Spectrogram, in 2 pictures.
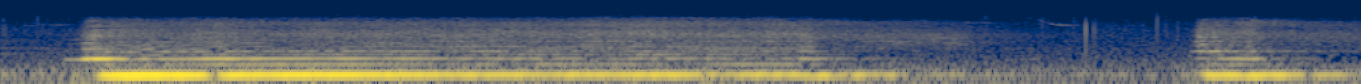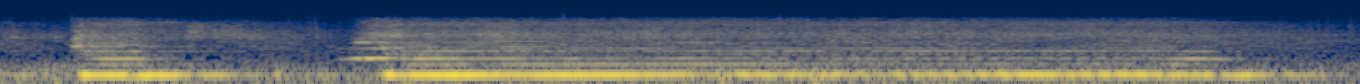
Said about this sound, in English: What you've just heard is one big single whistle. It is vaguely remindful of the sidewheel Kate Adams down on the Mississippi.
